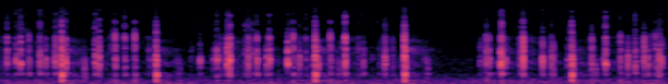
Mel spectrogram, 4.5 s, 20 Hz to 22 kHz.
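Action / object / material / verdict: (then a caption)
tap / mechanical keyboard with ABS keycaps, brass plate and metal case / plastic, metal / none. Both hands type continuously with their fingertips on a Rama M65-B 65% mechanical keyboard resting on a desk mat. The keyboard has a dark metal case, ABS keycaps, a PVD brass plate and Mint Panda linear switches. The result is a rapid, uneven stream of short, crisp clacks with a mid-range thock near 500 Hz and bright high clicks, each dying away almost instantly.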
